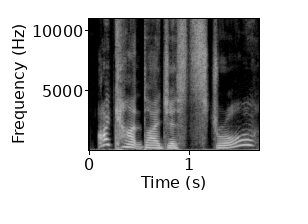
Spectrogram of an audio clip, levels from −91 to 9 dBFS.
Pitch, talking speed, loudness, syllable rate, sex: 260 Hz, 140 wpm, -16 LUFS, 4.0 syllables/s, female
